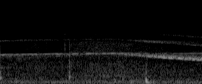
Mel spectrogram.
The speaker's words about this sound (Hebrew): עכשיו הנה יש לנו הפרעה של סירנה, בואו ננשום.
